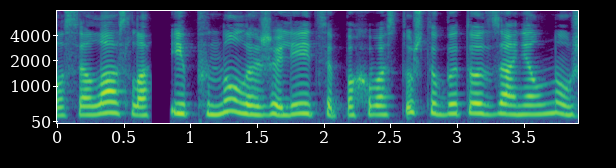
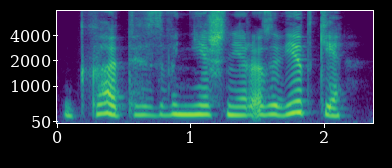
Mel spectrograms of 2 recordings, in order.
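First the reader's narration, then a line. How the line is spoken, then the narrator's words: Growl. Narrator (Russian): наконец прорычал ожилеец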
